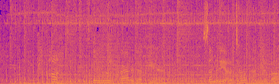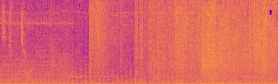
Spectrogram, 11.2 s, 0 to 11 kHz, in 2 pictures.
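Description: A helicopter flying in the video game Resident Evil 6, a dense continuous rotor thrum with bursts of gunfire layered over it, loud and sustained throughout, with people talking underneath.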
